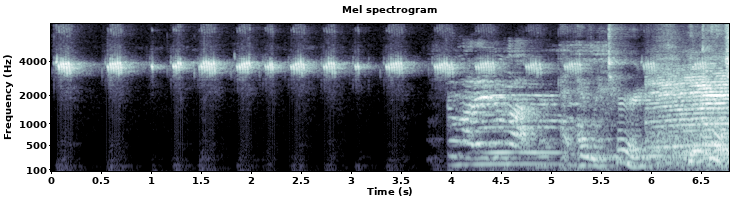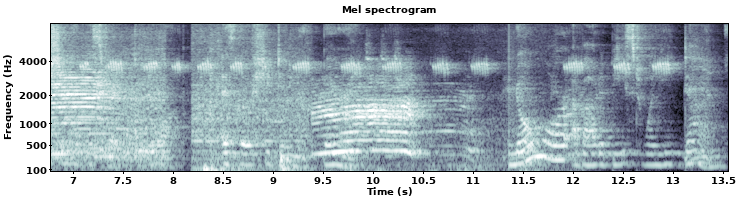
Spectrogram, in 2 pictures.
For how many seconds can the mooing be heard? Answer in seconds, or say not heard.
8 s.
